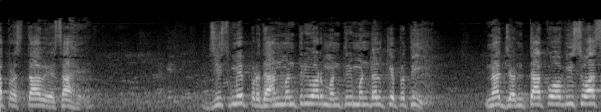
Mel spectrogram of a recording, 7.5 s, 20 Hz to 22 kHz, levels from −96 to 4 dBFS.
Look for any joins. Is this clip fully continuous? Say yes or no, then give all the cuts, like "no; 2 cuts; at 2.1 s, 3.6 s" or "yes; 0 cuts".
yes; 0 cuts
